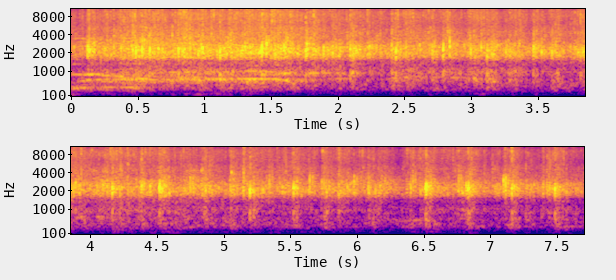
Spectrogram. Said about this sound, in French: Merci à toutes et tous ce soir, une fois encore, de les applaudir. Merci beaucoup.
